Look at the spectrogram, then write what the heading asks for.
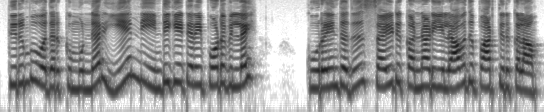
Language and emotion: Tamil, angry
